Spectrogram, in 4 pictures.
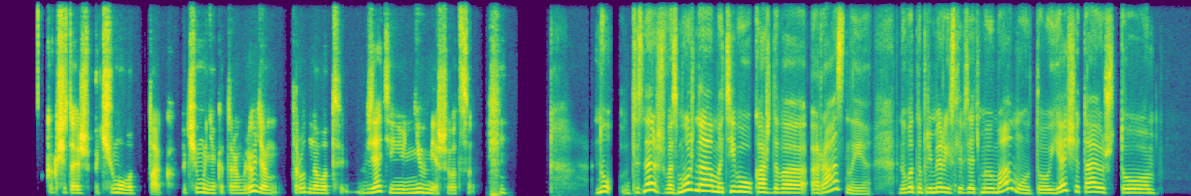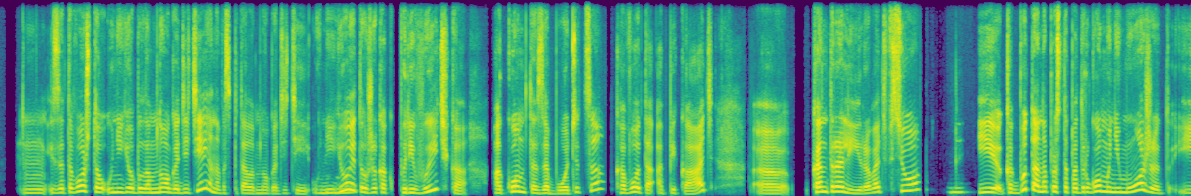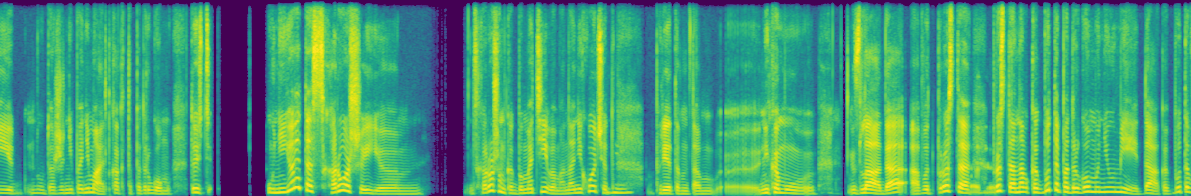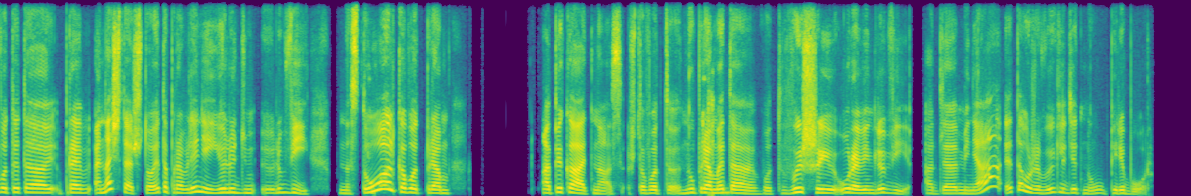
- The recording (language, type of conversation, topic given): Russian, podcast, Как отличить здоровую помощь от чрезмерной опеки?
- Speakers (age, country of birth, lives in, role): 20-24, Ukraine, Germany, host; 40-44, Ukraine, United States, guest
- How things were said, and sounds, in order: tapping; chuckle; drawn out: "настолько"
